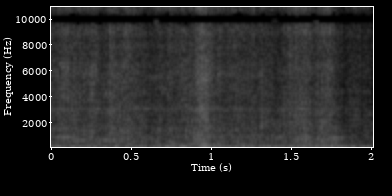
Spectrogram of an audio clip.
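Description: Soft rustling of paper and packaging being handled by hand, with a few faint crackles.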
